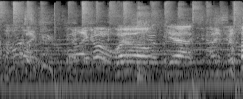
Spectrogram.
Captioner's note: laughter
